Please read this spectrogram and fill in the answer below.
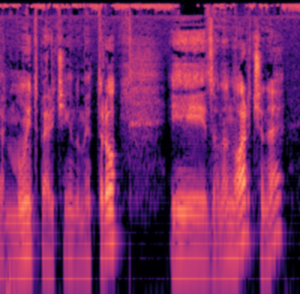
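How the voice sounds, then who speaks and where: In a dark, mellow tone, a man speaks at a fairly low pitch and a fairly slow pace. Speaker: radio host and therapist. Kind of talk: radio show monologue.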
